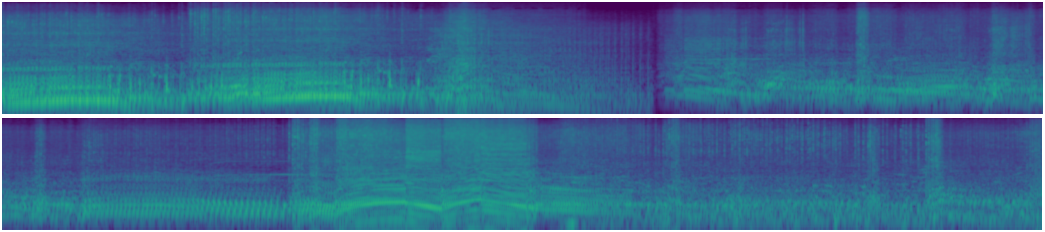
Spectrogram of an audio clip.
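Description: Motorcycle engines running, with a sudden break about a third of the way in. About two-thirds of the way in, an engine revs up and down a few times in quick succession.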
